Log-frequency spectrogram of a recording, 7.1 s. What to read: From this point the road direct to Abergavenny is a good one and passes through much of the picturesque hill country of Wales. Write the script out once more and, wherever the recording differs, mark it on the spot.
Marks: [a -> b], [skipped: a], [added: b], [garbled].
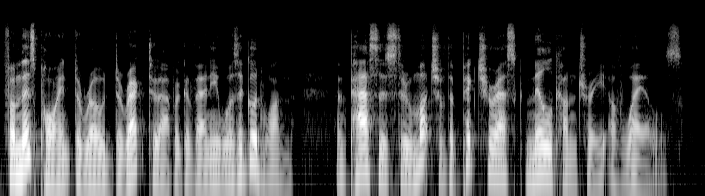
From this point the road direct to Abergavenny [is -> was] a good one and passes through much of the picturesque [hill -> mill] country of Wales.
